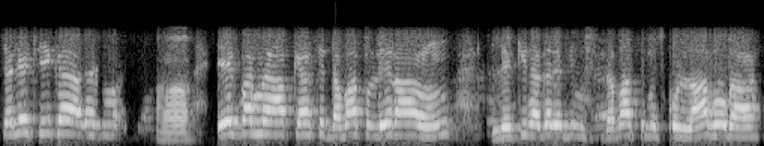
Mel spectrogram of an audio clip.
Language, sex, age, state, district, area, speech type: Hindi, male, 45-60, Uttar Pradesh, Azamgarh, rural, conversation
